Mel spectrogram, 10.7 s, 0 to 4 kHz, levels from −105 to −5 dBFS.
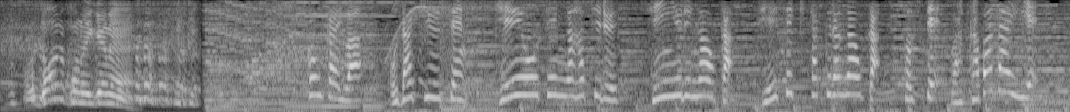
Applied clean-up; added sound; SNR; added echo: none; none; none; none.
